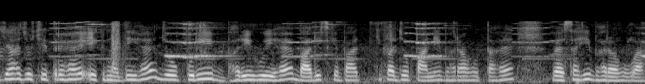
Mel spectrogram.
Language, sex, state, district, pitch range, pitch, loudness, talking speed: Hindi, female, Chhattisgarh, Raipur, 195-230 Hz, 210 Hz, -16 LUFS, 230 wpm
